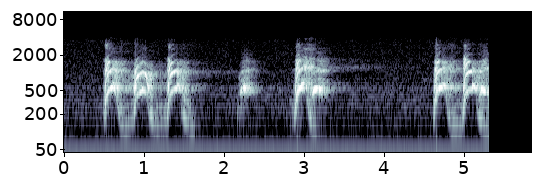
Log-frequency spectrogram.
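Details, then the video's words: A corgi gives short, rising-and-falling howling yelps and barks in quick bursts with brief pauses, outdoors in the dark by porch light, as another dog barks behind the front door. "Corgi howl"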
